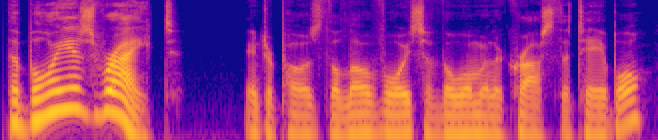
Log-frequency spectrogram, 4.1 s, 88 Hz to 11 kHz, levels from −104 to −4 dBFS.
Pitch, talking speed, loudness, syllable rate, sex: 130 Hz, 205 wpm, -22 LUFS, 5.8 syllables/s, male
